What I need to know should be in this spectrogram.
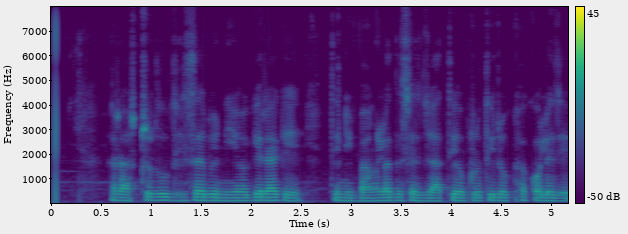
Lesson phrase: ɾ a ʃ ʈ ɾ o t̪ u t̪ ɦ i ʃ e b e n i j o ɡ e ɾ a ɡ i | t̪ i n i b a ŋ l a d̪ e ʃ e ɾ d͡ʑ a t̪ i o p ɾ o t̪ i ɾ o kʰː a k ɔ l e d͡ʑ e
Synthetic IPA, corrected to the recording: ɾ a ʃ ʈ ɾ o d̪ u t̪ ɦ i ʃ a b e n i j o ɡ e ɾ a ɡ e | t̪ i n i b a ŋ l a d̪ e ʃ e ɾ d͡ʑ a t̪ i o p ɾ o t̪ i ɾ o kʰː a k ɔ l e d͡ʑ e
